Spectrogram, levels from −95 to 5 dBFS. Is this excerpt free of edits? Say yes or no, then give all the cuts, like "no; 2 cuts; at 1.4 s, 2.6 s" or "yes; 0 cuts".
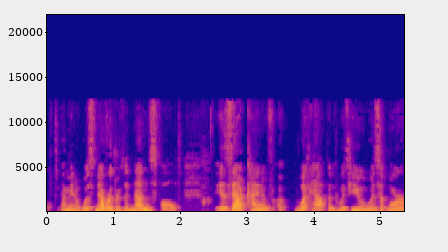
no; 2 cuts; at 1.0 s, 2.5 s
